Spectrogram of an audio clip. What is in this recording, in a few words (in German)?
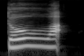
"dowa", japanische maedchennamen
